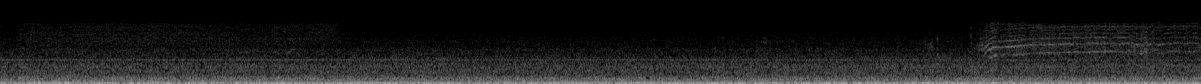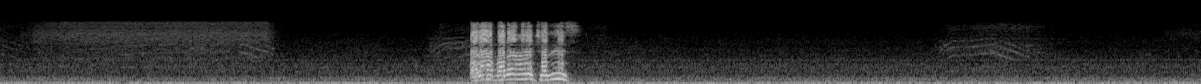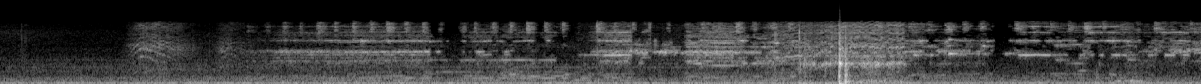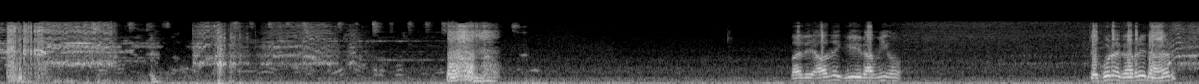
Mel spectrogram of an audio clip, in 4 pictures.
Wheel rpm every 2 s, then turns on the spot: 0, 0, 0, 0, 0, 0, 0, 0, 0, 0, 0, 0, 0, 0, 0, 30, 130, 0, 110, 80, 0, 0, 10, 30.
38-40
